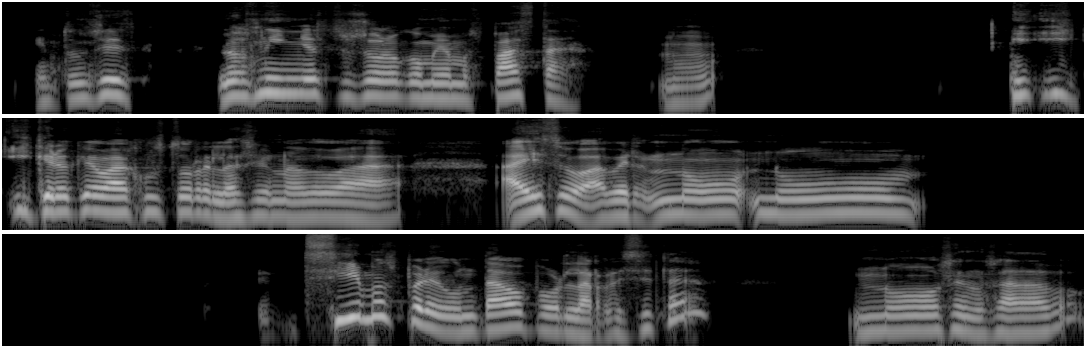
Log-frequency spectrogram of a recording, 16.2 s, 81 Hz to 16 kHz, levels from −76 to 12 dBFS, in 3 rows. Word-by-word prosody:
Entonces, 175 +6 -2 0.4
los 190 +2 0
niños, 220 -1 +1
pues, 185 -1 -10
solo 190 -1 +1
comíamos 175 -2 -3
pasta, 185 -7 0 0.3
¿no? 145 +5 -10 1.5
Y 200 -2 -5
y 205 - -3
y - - -8
creo 195 +1 +5
que 210 +1 +2
va 190 -1 +8
justo 195 0 -4
relacionado 155 -2 -1
a 140 -2 +1 0.4
a - - +7
eso. 205 0 +2
A - - +4
ver, 160 -1 0
no 175 0 -1
no 180 +1 -3 2.3
Sí 285 +4 +4
hemos 320 -1 +1
preguntado 185 -3 +3
por 170 -2 -3
la 145 -2 +2
receta, 175 - -7 0.8
no 170 +2 -2
se 175 0 -4
nos 155 -1 -7
ha 155 - +1
dado, 165 - -3
175 Hz, 125 wpm, -23 LUFS, 165-195 Hz, 2.3 s, va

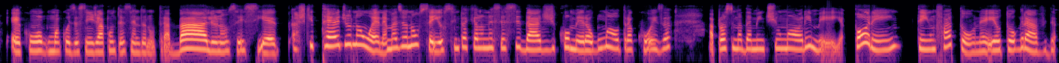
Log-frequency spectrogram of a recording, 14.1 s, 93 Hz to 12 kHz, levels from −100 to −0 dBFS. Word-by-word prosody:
eh, 225 - +2
com 240 0 -2
alguma 235 -1 -1
coisa, 225 -2 -3
assim, 225 -1 -5
já 225 0 +2
acontecendo 225 -2 -5
no - - -9
trabalho. 270 +2 +6
Não 230 +1 -3
sei 240 +1 -4
se - - -6
é 205 0 +4 0.2
Acho 280 -3 -10
que 355 - -1
tédio 360 +2 +3
não 370 -7 +2
é, 240 0 +4
né. 210 - -4
Mas 305 +3 -2
eu 345 - 0
não 380 +2 +1
sei. 470 +3 +2
Eu - - +1
sinto 300 +1 -7
aquela 305 -1 -1
necessidade 290 -4 -1
de 290 - -9
comer 275 -6 0
alguma 290 +6 -1
outra 280 -2 -4
coisa 270 +4 -4 0.5
aproximadamente 280 0 -2
1 290 -1 0
hora 270 +4 -1
e 345 - +1
meia. 315 +10 -6
Porém, 320 - +3 0.2
tem 270 -3 -2
um 275 - -2
fator, 330 - -2
né. 230 0 -3
Eu 255 0 +2
tô 255 -1 0
grávida. 255 -4 -2
275 Hz, 190 wpm, -23 LUFS, 245-310 Hz, 0.5 s, trabalho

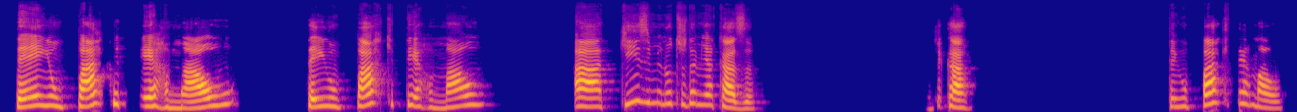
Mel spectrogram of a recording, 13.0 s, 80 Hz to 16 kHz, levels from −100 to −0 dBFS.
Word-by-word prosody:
Tem 290 +4 +3
um 285 -2 -3
parque 285 +7 +2 0.2
termal 260 - +2 0.7
tem 275 0 +1
um 275 -1 -5
parque 290 +7 +1
termal 280 0 -4 0.9
a 270 -1 +6 0.2
15 395 +3 -6
minutos 360 -2 -11
da 370 +2 -6
minha 325 -2 -6
casa. 225 -9 0 1.7
De 185 - -22
cá. 235 -4 +2 2.0
Tem 265 -1 -9
um 270 - -9
parque 345 +8 +2
termal. 255 -12 -5
280 Hz, 95 wpm, -20 LUFS, 250-330 Hz, 2.0 s, a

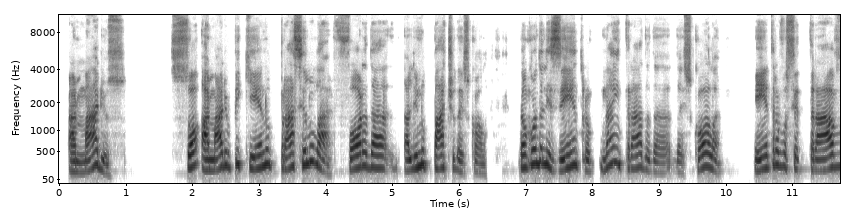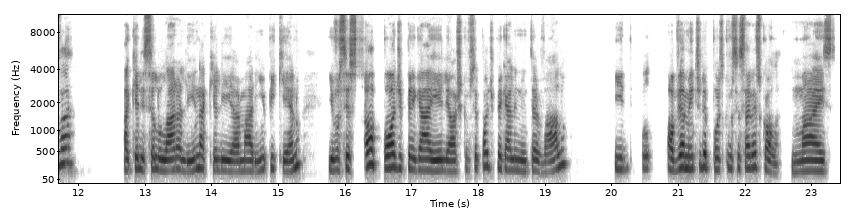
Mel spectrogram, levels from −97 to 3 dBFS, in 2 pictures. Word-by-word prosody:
Armários? 155 - 0 0.7
Só 280 - +3
armário 210 +7 +5
pequeno 255 0 0
pra 200 +2 +2
celular 255 +1 +2
fora 210 +6 +3
da 210 -2 +3 0.2
ali 175 +5 +3
no 255 +2 +4
pátio 205 -6 0
da 170 - -3
escola. 145 -2 -8 0.5
Então 215 0 +3
quando 270 +4 +4
eles 225 - +4
entram, 205 -2 +1
na 230 +9 -2
entrada 210 -7 -2
da 145 -3 -9
da 155 - -10
escola, 185 - 0 0.5
entra, 205 +9 +1
você 210 -5 -3
trava 220 +11 +3 0.7
aquele 195 -1 -2
celular 180 -2 +1
ali 170 -3 -2
naquele 175 -5 -2
armarinho 165 +2 -3
pequeno, 200 +4 -4 0.4
e 175 - 0
você 180 +4 0
só 255 +4 +2
pode 205 0 +4
pegar 180 -2 0
ele 170 +1 +2
acho 160 -1 -2
que 200 - -17
você 165 - -7
pode 230 -1 -4
pegar, 200 -3 -3
ali, 180 -1 -3
no 165 -1 -3
intervalo 170 - -4 0.7
e 190 0 -6 0.2
o 205 +1 -8 0.3
obviamente 205 +3 +1
depois 205 -5 -1
que - - -16
você 205 0 -5
sai 205 +1 0
da 220 - +1
escola 185 - -4
mas 160 +1 0
195 Hz, 140 wpm, -21 LUFS, 170-225 Hz, 0.7 s, armário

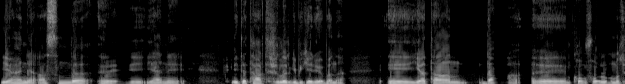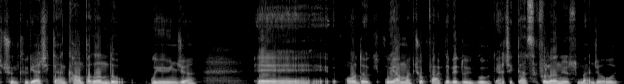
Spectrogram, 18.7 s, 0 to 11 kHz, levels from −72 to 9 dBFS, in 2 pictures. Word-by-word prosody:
Yani, 120 +10 +2
aslında, 145 +8 +1
eee, 80 -4 -3
yani, 90 +1 -1 0.8
bir 105 +2 +2
de 145 - +6
tartışılır 90 +4 +1
gibi 90 -7 -2
geliyor 75 +1 +2
bana. - - -2 0.6
Eee, 80 -2 +3
yatağın 85 +3 +1 0.2
daha, 85 +1 -3 0.2
eee, 80 -3 +2
konforlu 80 -1 -1
olması 85 0 -3
çünkü 95 +1 -4
gerçekten 85 -1 +1
kamp 80 -1 -1
alanında 85 +2 +4 0.5
uyuyunca, 90 +7 +1 0.9
eee, 75 -1 +2 0.3
orada 85 0 +2 0.2
uyanmak 95 +5 +2
çok 100 - -2
farklı 90 +3 -1
bir 95 -3 +1
duygu. 85 +6 -1
Gerçekten 80 0 -3
sıfırlanıyorsun 85 +2 +1
bence. - - -1
O, 110 +12 0
85 Hz, 100 wpm, -20 LUFS, 80-95 Hz, 0.9 s, de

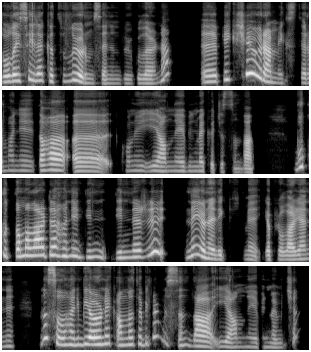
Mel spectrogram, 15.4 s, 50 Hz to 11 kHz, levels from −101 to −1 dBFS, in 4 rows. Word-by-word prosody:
dolayısıyla 255 +5 +2
katılıyorum 235 -5 -1
senin 160 0 -10
duygularına. 160 +1 -7 0.5
Eee, 225 +2 +1
peki, 305 0 -4
şey - - +8
öğrenmek 200 - +3
isterim, 180 0 -10
hani, 195 -1 -15
daha, 205 0 +3
ııı, 170 -1 -1 0.2
konuyu 185 +1 -18
iyi 180 0 -8
anlayabilmek 175 0 -9
açısından. 130 -3 -7 0.5
Bu 335 - -2
kutlamalarda, 310 +2 +4
hani, 285 -4 -2
din 245 -1 -7
dinlerine 255 - -1
yönelik 185 - 0
mi 160 -3 -10
yapıyorlar? 155 -1 -1
Yani, 185 +5 -5 0.3
nasıl, 410 - +1
hani, 260 0 -2
bir 285 - +1
örnek 280 +3 +6
anlatabilir 280 +3 -3
misin 250 -5 -8
daha 200 -3 +4
iyi 190 -2 -6
anlayabilmem 170 -1 -11
için? - - -16
210 Hz, 135 wpm, -23 LUFS, 175-270 Hz, 0.5 s, şey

